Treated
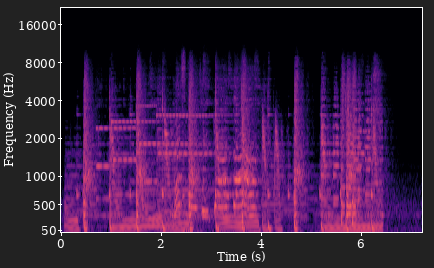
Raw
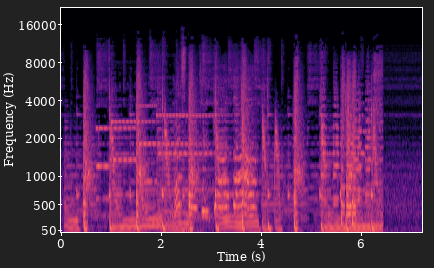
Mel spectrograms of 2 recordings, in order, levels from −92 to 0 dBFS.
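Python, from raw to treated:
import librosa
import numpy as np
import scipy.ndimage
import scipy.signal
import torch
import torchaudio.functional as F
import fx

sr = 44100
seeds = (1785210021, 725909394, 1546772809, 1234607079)

y = scipy.signal.sosfilt(scipy.signal.butter(4, 7800.0, 'lowpass', fs=sr, output='sos'), x)
y = fx.comb_fb(y, sr, f0_hz=310.0, decay_s=0.15, harmonics='odd', damping=0.0, mix_pct=60)
y = fx.env_lowpass(y, sr, base_hz=360.0, full_db=-32.0)
y = fx.echo_thinned(y, sr, ms=113, feedback_pct=37, hz=420.0, wet_db=-18.5)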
